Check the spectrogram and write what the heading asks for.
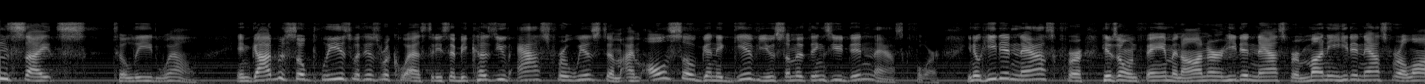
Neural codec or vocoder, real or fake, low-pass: none; real; 7.2 kHz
